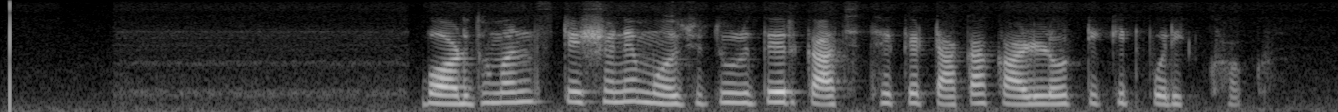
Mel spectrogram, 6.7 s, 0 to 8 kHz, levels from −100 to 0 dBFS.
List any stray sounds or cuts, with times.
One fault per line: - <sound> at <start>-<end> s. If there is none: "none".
none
